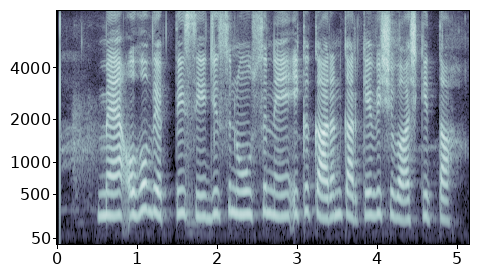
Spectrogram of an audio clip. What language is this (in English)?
Punjabi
